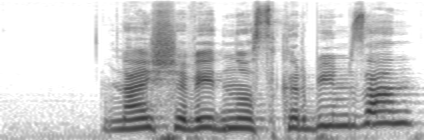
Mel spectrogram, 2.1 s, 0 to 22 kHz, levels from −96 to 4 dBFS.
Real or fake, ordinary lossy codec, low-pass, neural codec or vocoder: fake; none; none; vocoder, 44.1 kHz, 128 mel bands every 256 samples, BigVGAN v2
